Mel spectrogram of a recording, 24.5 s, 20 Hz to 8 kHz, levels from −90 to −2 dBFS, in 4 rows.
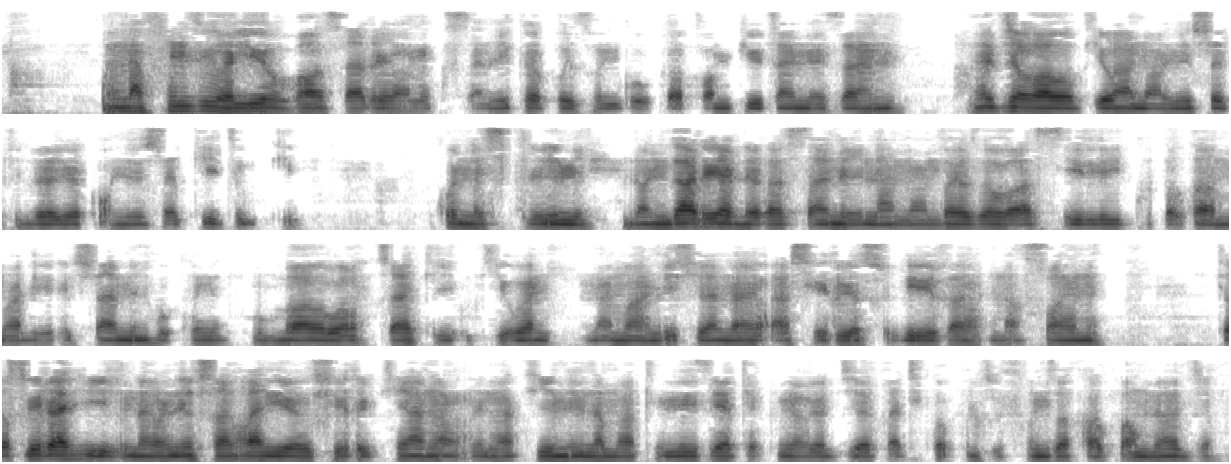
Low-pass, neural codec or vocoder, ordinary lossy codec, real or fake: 7.2 kHz; codec, 16 kHz in and 24 kHz out, 0.6 kbps, FireRedTTS-2 codec; MP3, 24 kbps; fake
